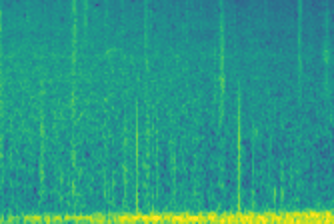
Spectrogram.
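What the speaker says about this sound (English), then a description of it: "And I like how there's rain coming in." Rain falling in the jungle survival video game Green Hell, a steady soft patter of drops with scattered clicky hits over a low rumble, constant throughout and fairly quiet.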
